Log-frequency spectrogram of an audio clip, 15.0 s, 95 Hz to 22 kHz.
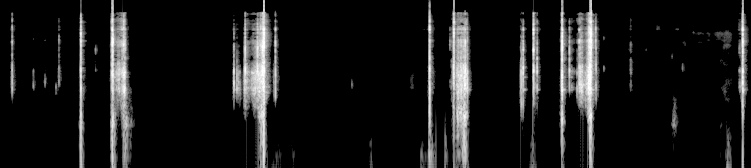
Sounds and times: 1.2s Magazine reloading of a small pocket pistol 2.6s
4.7s Magazine reloading of a small pocket pistol 5.6s
8.6s Magazine reloading of a small pocket pistol 9.4s
10.4s Magazine reloading of a small pocket pistol 12.0s
14.8s Magazine reloading of a small pocket pistol 15.0s

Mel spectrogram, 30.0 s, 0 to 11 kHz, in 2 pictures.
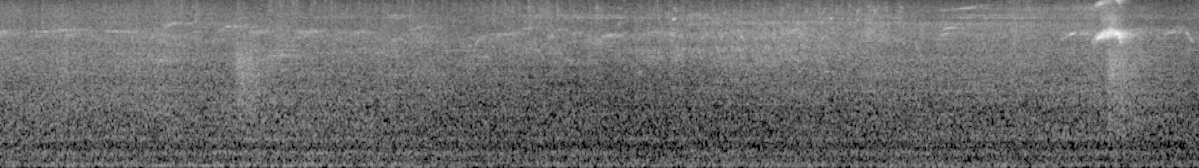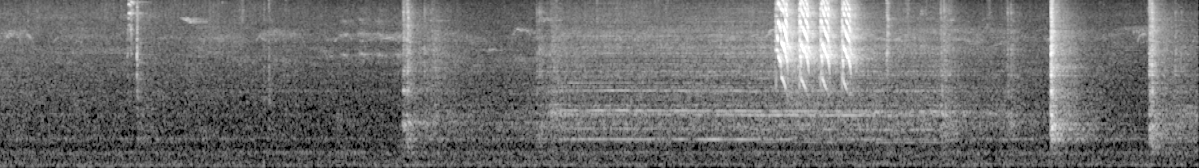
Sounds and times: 0.0s General rumble of the city 29.9s
21.6s movements of the crane 24.6s
25.8s movements of the crane 29.9s

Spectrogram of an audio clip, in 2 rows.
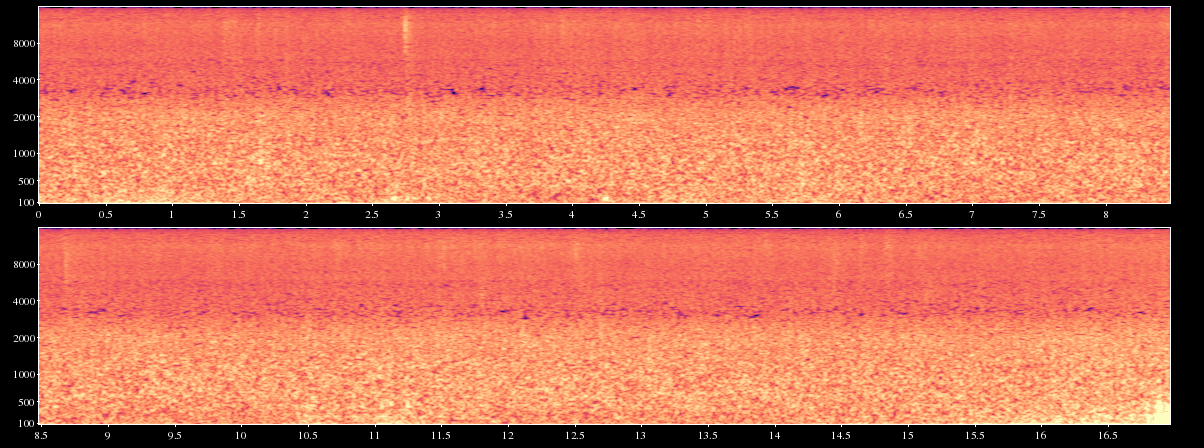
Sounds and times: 16.6s thunder 16.9s

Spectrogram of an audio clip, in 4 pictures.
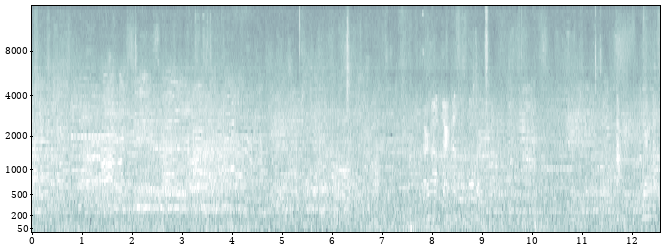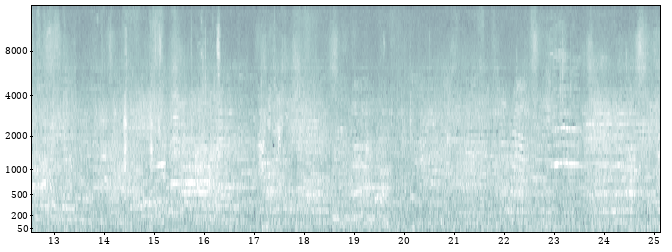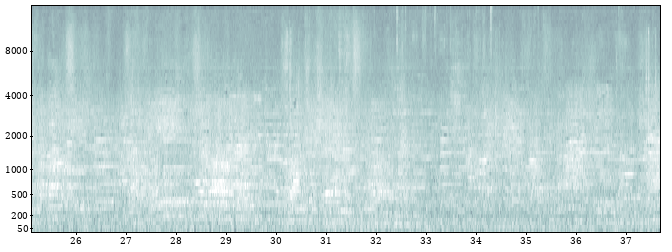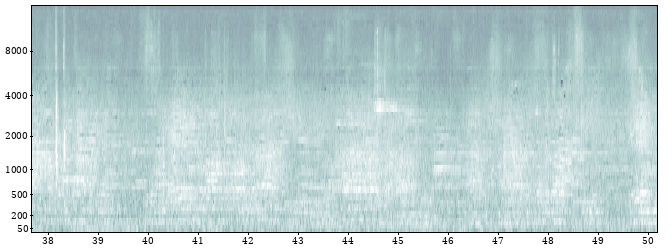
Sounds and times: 0.0s anthem 50.1s
0.0s crowd 50.1s

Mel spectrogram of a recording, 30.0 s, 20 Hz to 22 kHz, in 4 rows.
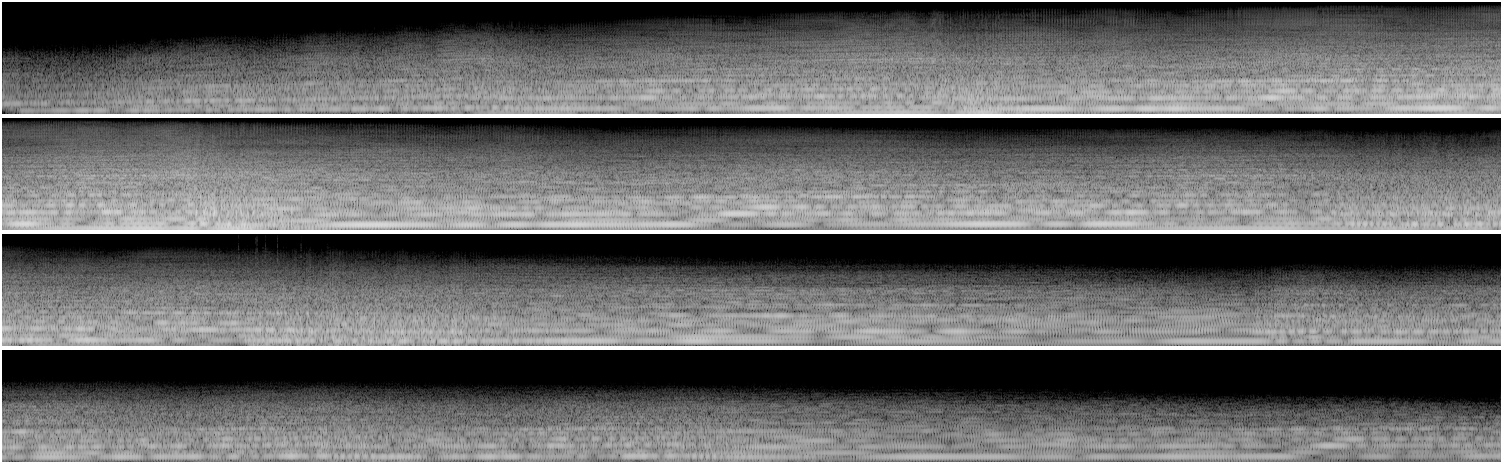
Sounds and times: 16.2s Revving engine at a distance 18.1s

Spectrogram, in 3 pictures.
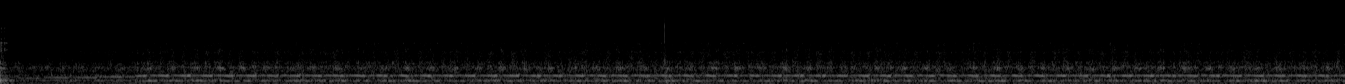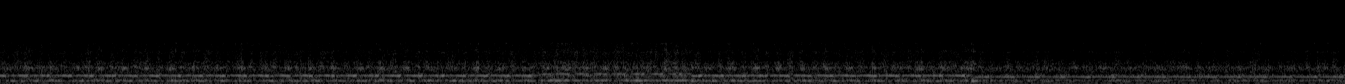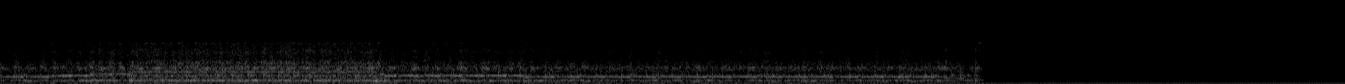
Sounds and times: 0.0s machine à coudre 36.8s

